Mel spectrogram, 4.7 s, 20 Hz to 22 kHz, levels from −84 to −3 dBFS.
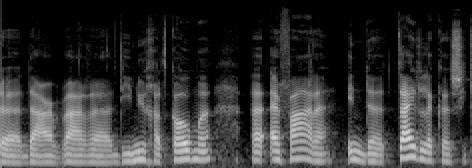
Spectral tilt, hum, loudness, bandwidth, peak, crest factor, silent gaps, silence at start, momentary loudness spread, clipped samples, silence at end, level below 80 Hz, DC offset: -5.5 dB/octave; none; -24 LUFS; 18 kHz; -2 dBFS; 22 dB; none; 0 s; 8 LU; under 0.1%; 0 s; -64 dBFS; under 0.1%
